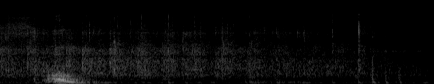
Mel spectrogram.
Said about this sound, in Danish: Det er jer, der sidder her, der var med til at give det. Skal vi give jer alle sammen en stor klap?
